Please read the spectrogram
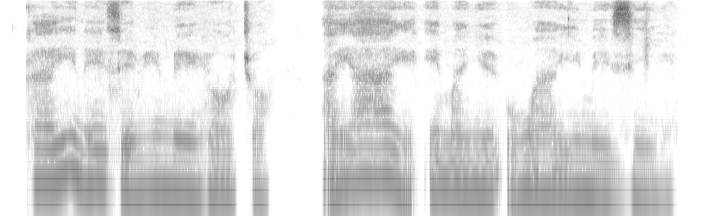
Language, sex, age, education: Igbo, female, 30-45, tertiary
